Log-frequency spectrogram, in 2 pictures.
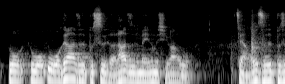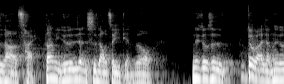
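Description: Very fast and dark, mellow in tone, a man with a Taiwanese accent speaks with ordinary pitch variation amid audible room echo. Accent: Taiwanese Mandarin. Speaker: podcast co-host. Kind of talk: casual chat.

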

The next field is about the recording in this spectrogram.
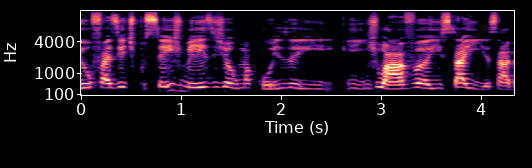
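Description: In a dry, close recording with no echo, a woman speaks at a moderate pace and medium pitch with a bright, sharp tone and a monotone, flat intonation. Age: 20s. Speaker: CrossFit athlete and personal trainer. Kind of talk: casual interview chat.

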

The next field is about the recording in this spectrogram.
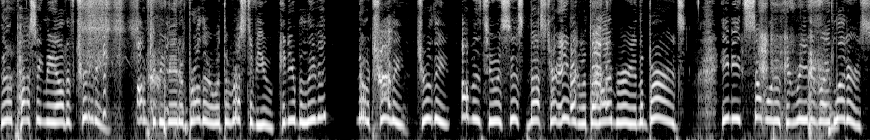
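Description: At a fairly quick pace, this put-on character voice squeaks along at an extremely high pitch. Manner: excited, eager.

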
